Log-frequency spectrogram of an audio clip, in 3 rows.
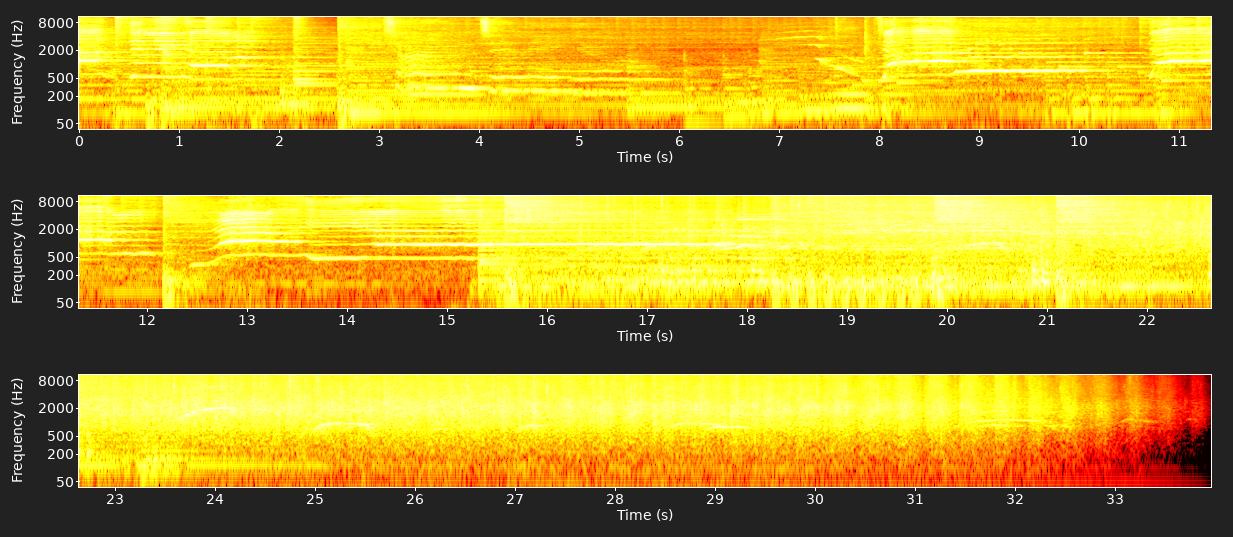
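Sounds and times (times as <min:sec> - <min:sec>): jazz band playing: 0:00.0 - 0:25.6
audience applause and cheering: 0:06.8 - 0:08.7, 0:15.2 - 0:33.7
whistles from audience: 0:07.0 - 0:07.8, 0:23.6 - 0:25.6, 0:31.6 - 0:33.5.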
